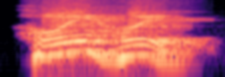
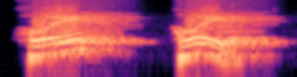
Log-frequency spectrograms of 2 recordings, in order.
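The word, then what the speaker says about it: pahoehoe: नाम और भी है जिसे बोला जाता है होय होय जिसमें प साइलेंट होगा यह हमें याद रखना जरूरी है क्या है होय होय प को रखना है साइलेंट होय होय और मुख्य रूप से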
